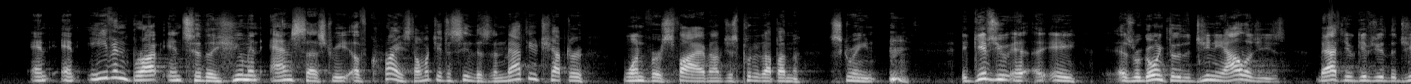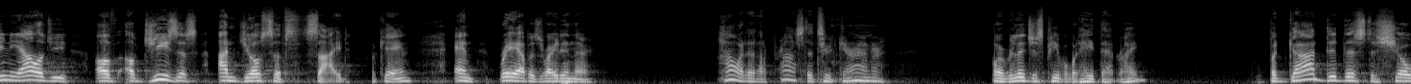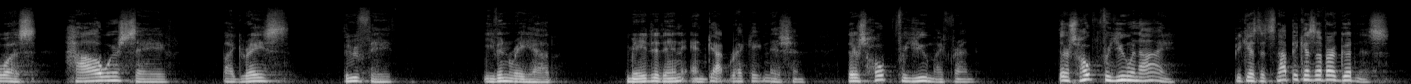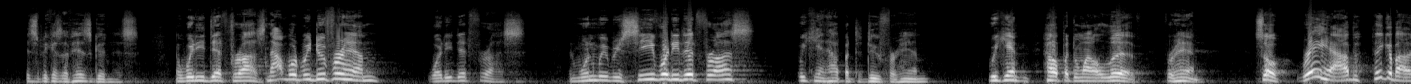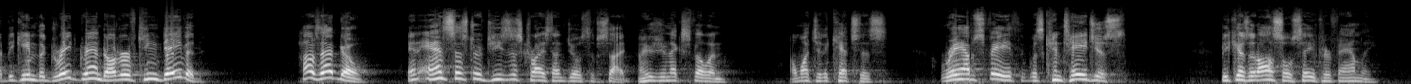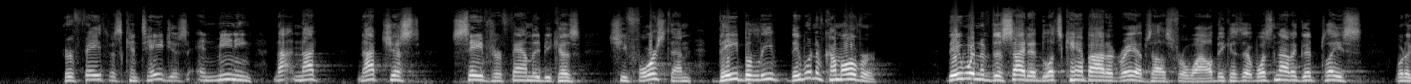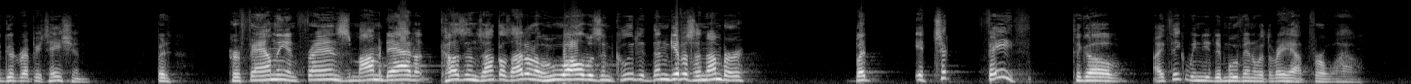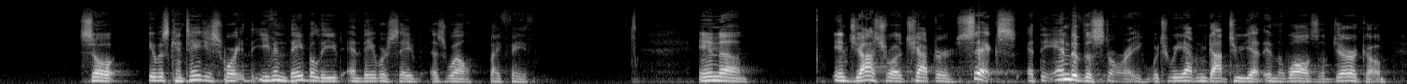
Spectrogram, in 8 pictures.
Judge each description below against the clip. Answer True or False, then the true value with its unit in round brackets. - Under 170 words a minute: False (180 wpm)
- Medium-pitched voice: True (160 Hz)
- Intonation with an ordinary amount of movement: False (6.4 semitones)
